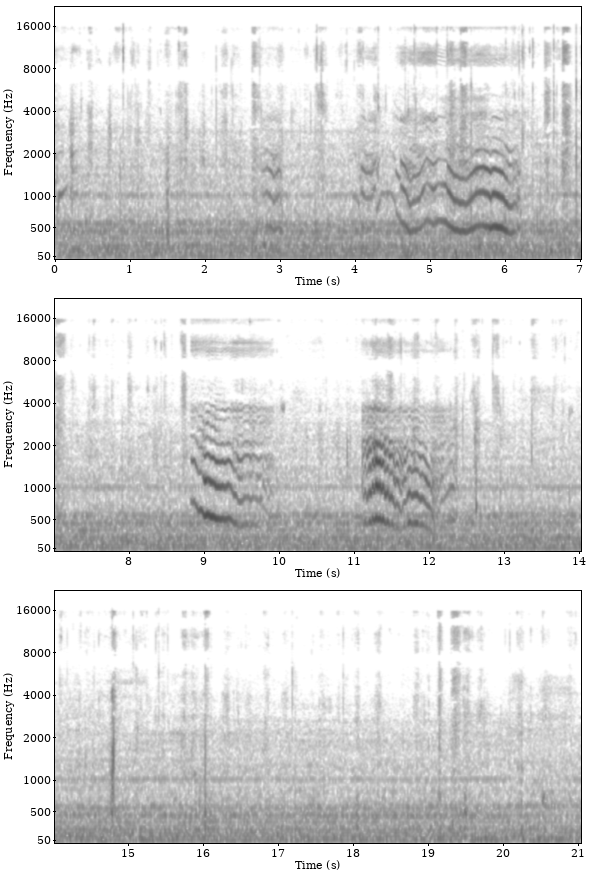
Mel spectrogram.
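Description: Newborn American Bully puppies whimpering: three short, wavering high whines, about five, nine and eleven seconds in.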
